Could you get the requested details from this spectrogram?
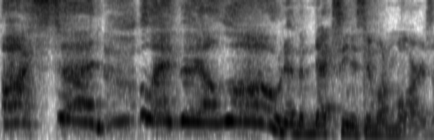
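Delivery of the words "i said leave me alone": very shrill, very high, very slow, drawn-out scream. Retelling a movie scene where a crowd rushes a man, retelling a scream. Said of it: "And then he just screams".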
